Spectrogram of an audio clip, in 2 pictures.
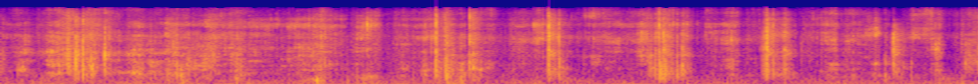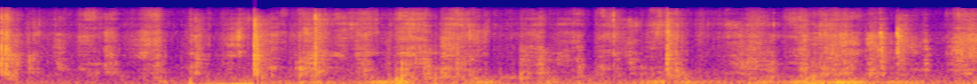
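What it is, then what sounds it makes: Plastic bubble wrap. A crumpled sheet of clear plastic bubble wrap with air-filled bubbles is squeezed and popped between fingertips and thumbs. It makes a rapid, irregular string of sharp, bright pops and crackles over a rustling crinkle of plastic. Each pop dies away almost instantly over a faint low hum.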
